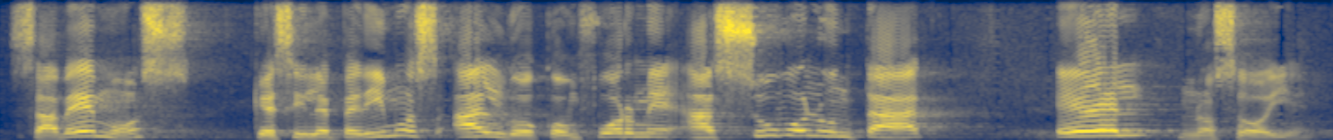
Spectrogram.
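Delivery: leer despacio, marcando cada palabra; leído en voz alta con la congregación, despacio; lectura pausada en voz alta. Shown as a demonstration. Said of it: "léalo conmigo". (lectura bíblica lenta y solemne)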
